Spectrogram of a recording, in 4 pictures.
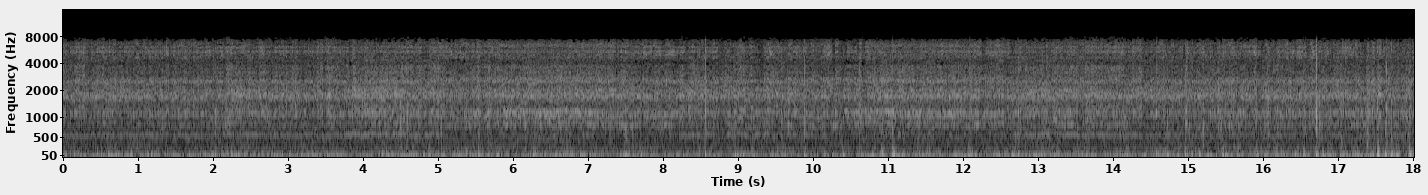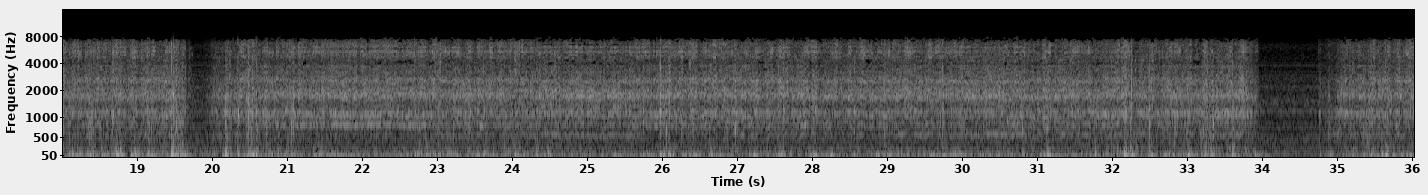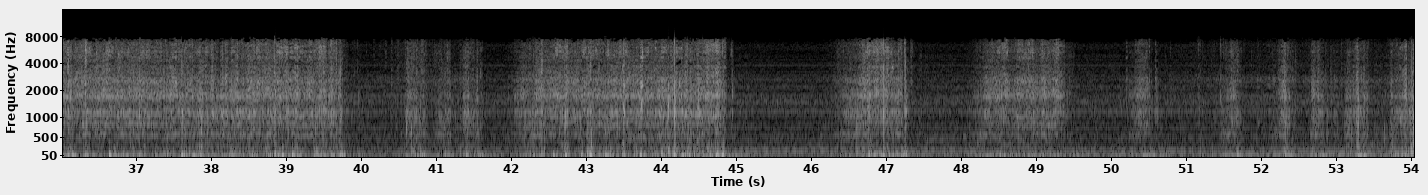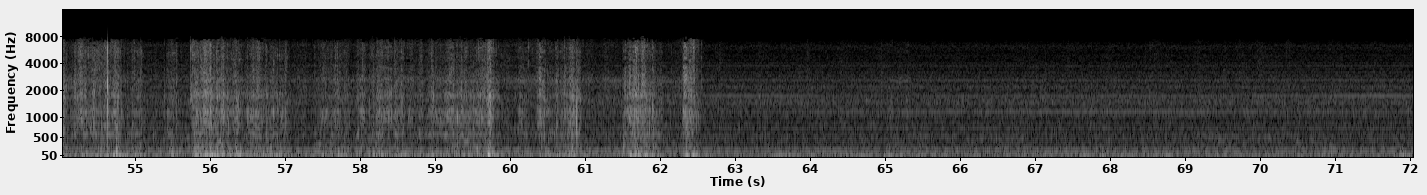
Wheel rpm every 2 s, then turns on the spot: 70, 70, 70, 70, 60, 70, 70, 70, 70, 60, 50, 70, 70, 60, 70, 60, 50, 30, 60, 60, 10, 50, 40, 20, 40, 10, 20, 20, 20, 20, 20, 10, 0, 0, 0, 0.
50-64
